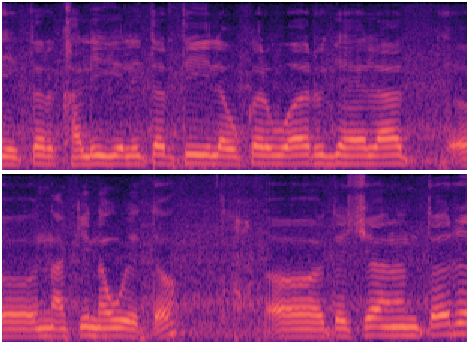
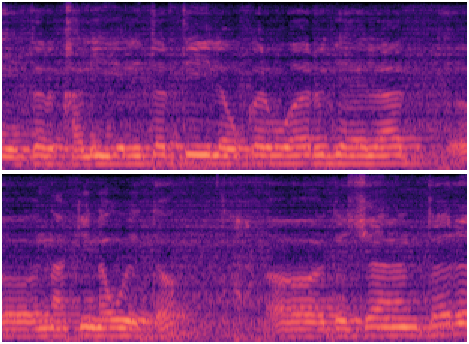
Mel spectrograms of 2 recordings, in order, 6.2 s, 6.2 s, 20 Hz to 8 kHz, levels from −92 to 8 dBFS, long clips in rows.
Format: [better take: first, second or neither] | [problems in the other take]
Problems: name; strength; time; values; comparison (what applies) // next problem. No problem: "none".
first | room echo; dies away in 0.8 s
